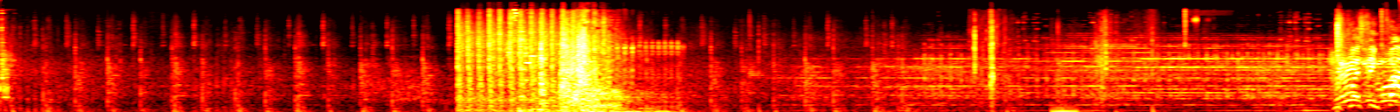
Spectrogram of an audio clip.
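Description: Gunfire rattles in Call of Duty Warzone Resurgence, rapid regular shots at first, then a dense loud burst of automatic fire and blasts, fading into music and scattered game sounds with voices talking over it.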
